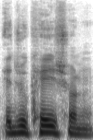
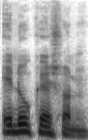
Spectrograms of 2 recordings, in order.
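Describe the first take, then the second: First: It is said with a native English-style accent. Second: It is said with a local Bengali-style accent. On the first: This is how people speak now, to sound advanced. "Proper ইংলিশদের মতো কথা বলা শুরু করলাম" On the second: This is how people spoke before. "আমরা আগে বলতাম এডুকেশন"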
